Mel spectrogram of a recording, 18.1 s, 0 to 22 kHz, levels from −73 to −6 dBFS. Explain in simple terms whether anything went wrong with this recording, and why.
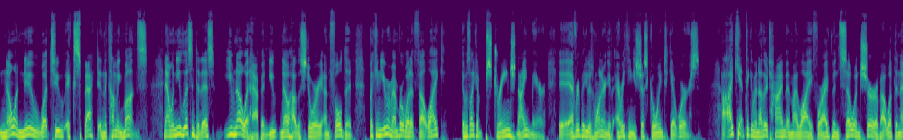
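Nothing went wrong here: the speech signal stays steady and intact throughout, with no technical problems to be heard.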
